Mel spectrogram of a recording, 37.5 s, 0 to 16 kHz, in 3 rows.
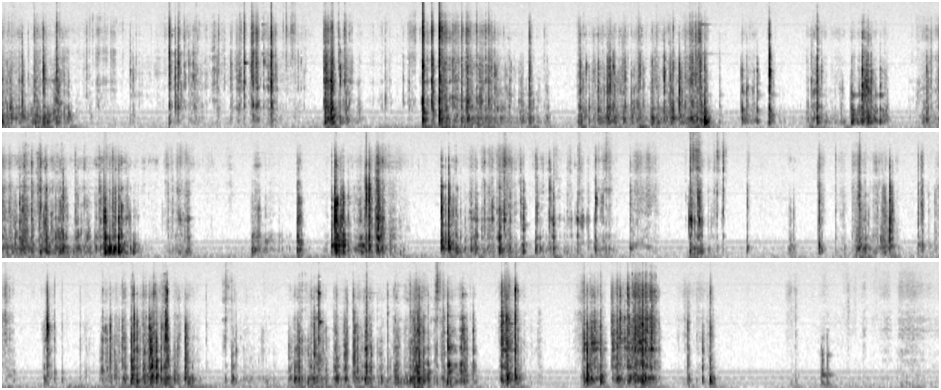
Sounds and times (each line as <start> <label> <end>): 0.0 Rummaging through toys 9.4
10.8 Rummaging through toys 15.1
18.4 Rummaging through toys 22.0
